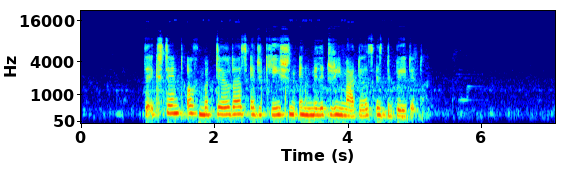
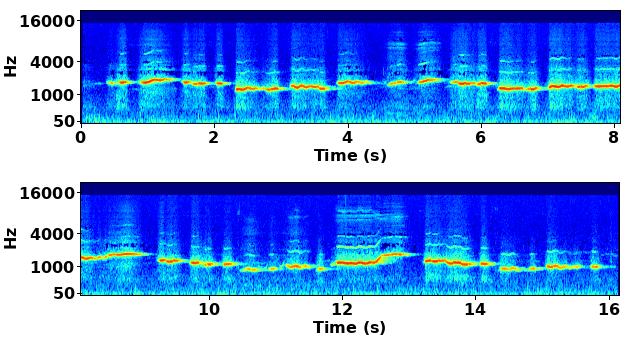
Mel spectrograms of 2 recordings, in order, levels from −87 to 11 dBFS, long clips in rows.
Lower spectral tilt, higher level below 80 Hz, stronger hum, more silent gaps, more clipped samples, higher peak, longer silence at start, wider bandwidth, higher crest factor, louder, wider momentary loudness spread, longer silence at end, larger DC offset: first, -5 dB/octave vs -0.5 dB/octave; about the same, -52 dBFS vs -52 dBFS; neither; neither; neither; about the same, -2 dBFS vs 0 dBFS; first, 0.95 s vs 0.4 s; second, 9.2 kHz vs 15 kHz; about the same, 12 dB vs 12 dB; second, -13 LUFS vs -9 LUFS; second, 7 LU vs 16 LU; first, 2.1 s vs 0.3 s; neither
